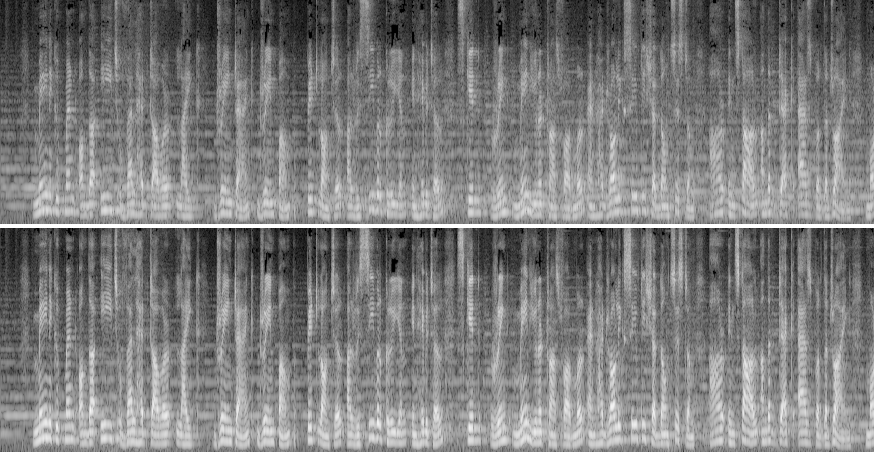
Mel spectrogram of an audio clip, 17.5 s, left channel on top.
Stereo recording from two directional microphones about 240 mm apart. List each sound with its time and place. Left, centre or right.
0.7 s speech: right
